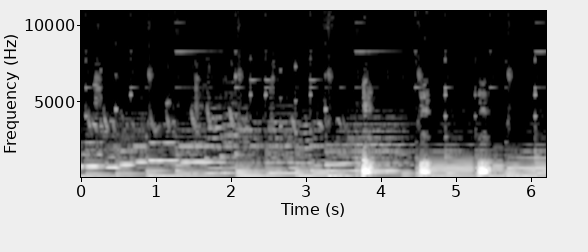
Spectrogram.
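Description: Background music with a light melody; about four seconds in, a dog barks three times in quick succession, under a second apart.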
